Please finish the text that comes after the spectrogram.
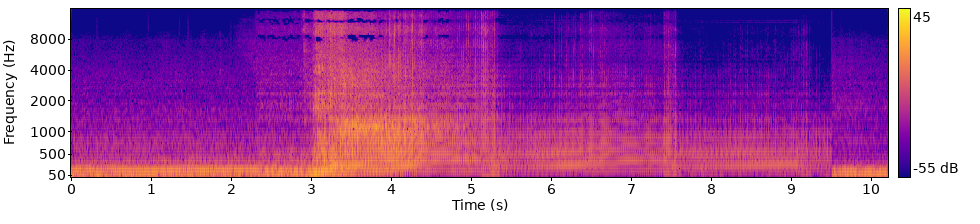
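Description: Red 2020 Dodge Charger Scat Pack with a 6.4-litre 485 bhp engine spins its wheels under hard acceleration, a loud close roar rising in pitch with gear-change dips and a screeching tyre note, no talking.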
